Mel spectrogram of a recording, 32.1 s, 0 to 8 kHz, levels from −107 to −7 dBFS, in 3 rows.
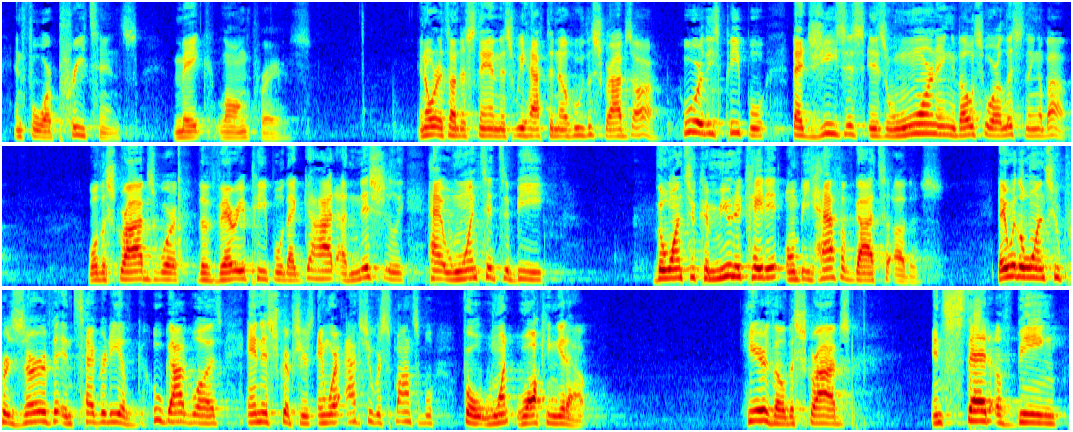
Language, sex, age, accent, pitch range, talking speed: English, male, 30-49, American, 150-185 Hz, 160 wpm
